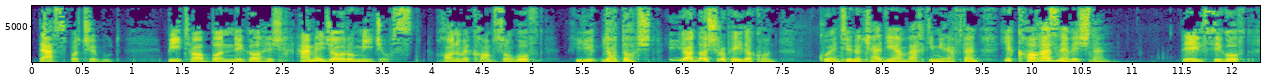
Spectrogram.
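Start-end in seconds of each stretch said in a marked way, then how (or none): 5.4-10.8 high, stammering urgent demand; stumble, then push it out high and loud; frantic mistress. A narrator's reading. Mistress orders servant to find the farewell note, frantic.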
